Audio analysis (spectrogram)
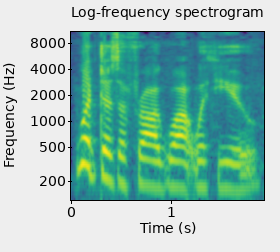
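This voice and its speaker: A woman's voice: lowish voice, a little slow, vocal fry, a little mellow. A woman voicing a concerned, fatherly old king with a firm, stately manner in a fairy tale.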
